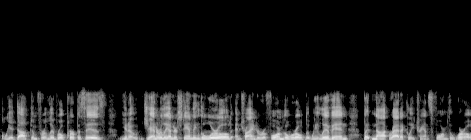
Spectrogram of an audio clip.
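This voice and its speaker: A man with an American accent and a medium pitch speaks at a moderate pace with ordinary pitch variation in a normal speaking voice. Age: 50s. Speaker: sociology professor. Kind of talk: interview.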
